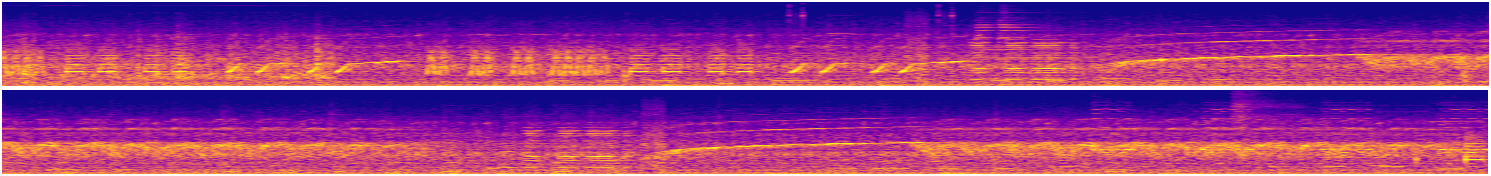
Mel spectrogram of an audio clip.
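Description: Siren sound: twice a whoop rises and settles into a high wavering wail held for several seconds, among shorter repeated rising chirps and beeps.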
